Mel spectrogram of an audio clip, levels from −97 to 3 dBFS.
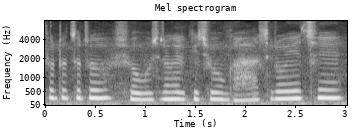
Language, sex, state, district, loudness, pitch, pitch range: Bengali, female, West Bengal, Alipurduar, -12 LUFS, 255 Hz, 235-280 Hz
